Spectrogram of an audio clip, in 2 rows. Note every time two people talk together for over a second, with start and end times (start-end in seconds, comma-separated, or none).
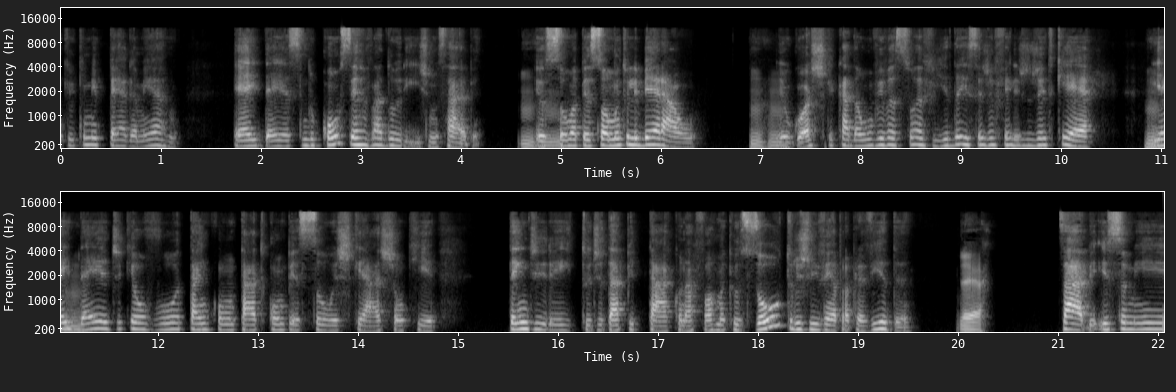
none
